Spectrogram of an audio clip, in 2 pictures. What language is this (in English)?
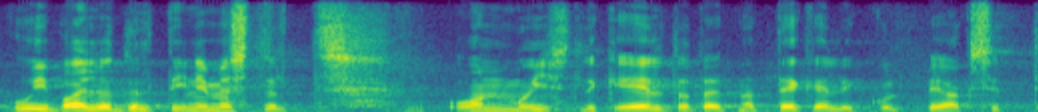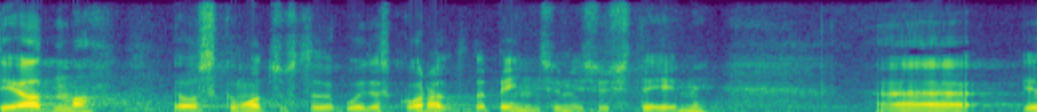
Estonian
